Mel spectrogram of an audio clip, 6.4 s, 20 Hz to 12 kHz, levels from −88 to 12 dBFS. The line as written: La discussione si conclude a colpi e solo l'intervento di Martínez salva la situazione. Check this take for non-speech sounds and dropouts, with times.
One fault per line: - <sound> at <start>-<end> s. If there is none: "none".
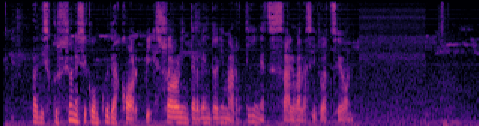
none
